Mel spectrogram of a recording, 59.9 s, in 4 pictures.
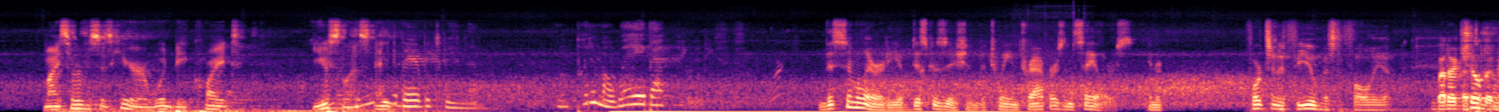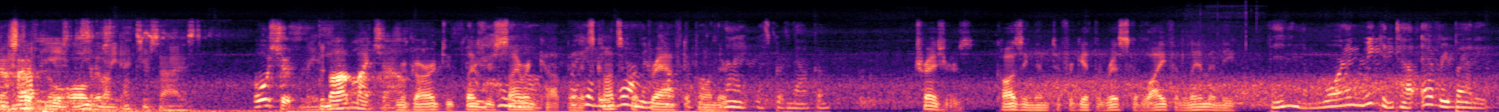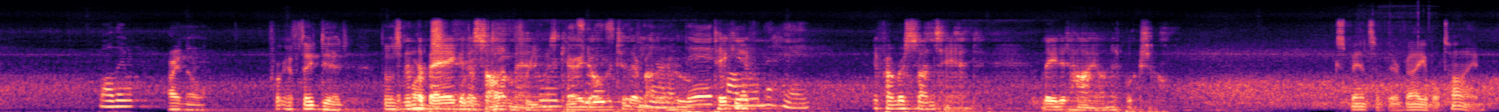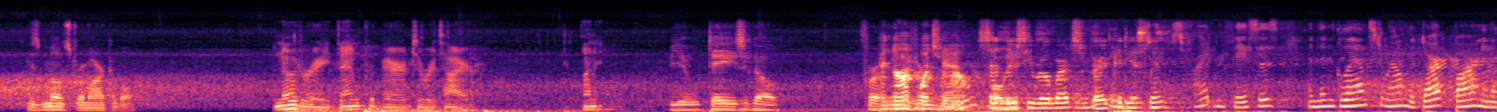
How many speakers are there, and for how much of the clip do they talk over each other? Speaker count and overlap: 6, about 27%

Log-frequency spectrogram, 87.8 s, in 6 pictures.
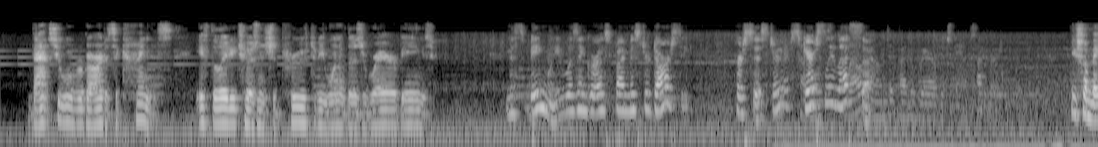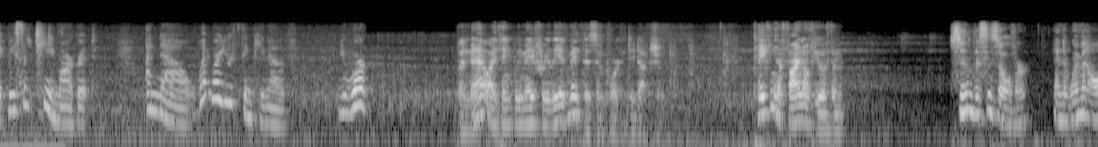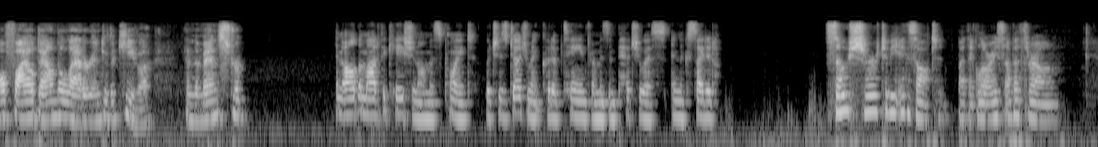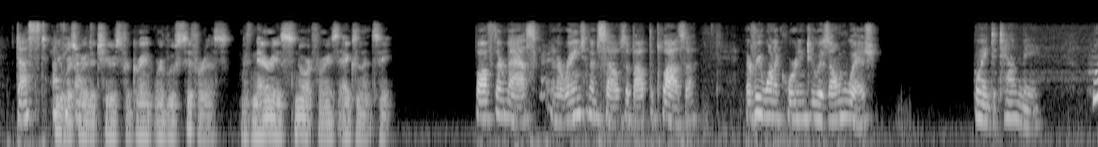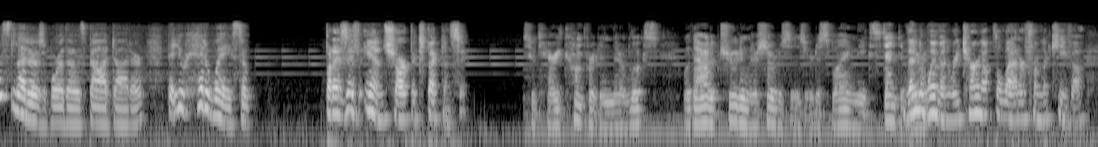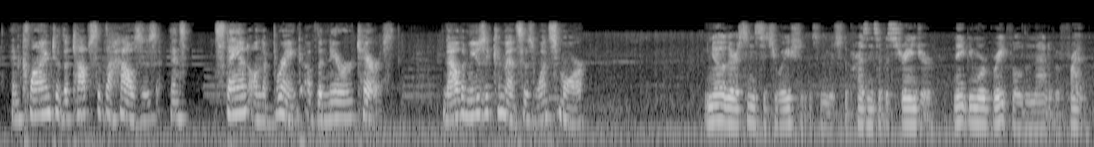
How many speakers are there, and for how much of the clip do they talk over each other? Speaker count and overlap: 9, about 4%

